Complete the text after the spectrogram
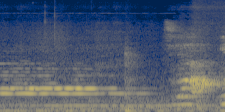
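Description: A lift button beeps with a steady tone as it is pressed.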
